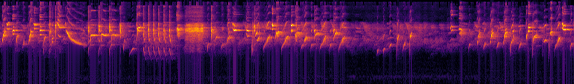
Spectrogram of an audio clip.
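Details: Balkan goldfinch, Carduelis carduelis balcanica, singing for a world championship held online by a Serbian breeding association; dense high twittering with quick down-slurred notes, two short dry rattles early on, and a steady flow of liquid chirps throughout.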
